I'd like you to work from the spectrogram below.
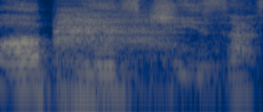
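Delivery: put-on very quiet sighing Caribbean grandmother voice. Describing a habit after sipping hot coffee, elderly caribbean woman sigh. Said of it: "I'm turning into an elderly Caribbean woman".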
